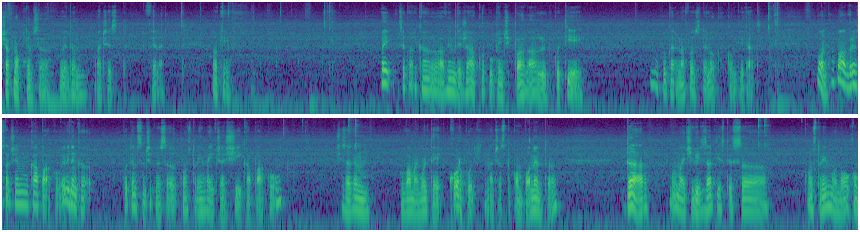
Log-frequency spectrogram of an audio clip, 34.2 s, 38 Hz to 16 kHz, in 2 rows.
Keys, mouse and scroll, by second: 5.9 scroll down 1, 6.8 middle click, 19.6 scroll up 1, 26.9-27.2 scroll up 1.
